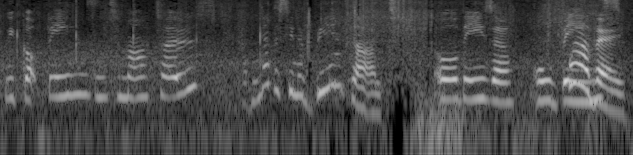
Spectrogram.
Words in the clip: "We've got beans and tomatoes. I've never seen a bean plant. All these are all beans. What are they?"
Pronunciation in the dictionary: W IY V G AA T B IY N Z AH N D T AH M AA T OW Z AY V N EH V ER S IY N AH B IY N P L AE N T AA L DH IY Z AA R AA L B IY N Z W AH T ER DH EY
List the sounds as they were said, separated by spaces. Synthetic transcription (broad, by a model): W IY V G AA T B IY N Z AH N T AH M AA T OW Z AY V N EH V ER S IY N AH B IY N P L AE N T AA L DH IY Z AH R AA L B IY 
